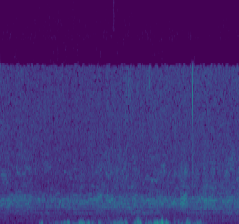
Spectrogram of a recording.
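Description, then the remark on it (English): A flock of geese in the field next door honks repeatedly in quick, overlapping calls, fairly quiet, over a steady outdoor hiss; the geese are out in wet weather. “Oh, geese.”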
